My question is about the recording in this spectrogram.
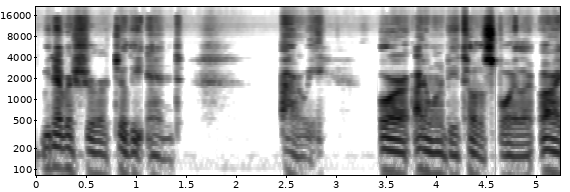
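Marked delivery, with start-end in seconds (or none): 2.4-2.9 whispered aside. Real, not acted. Aside after a spoiler.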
